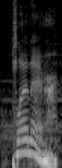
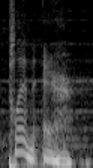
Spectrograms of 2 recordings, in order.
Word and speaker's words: plein air: of outdoor painting called plein air the French coined the term which means open air or outdoors the French pronounce it plenn air others say plein air no matter how you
